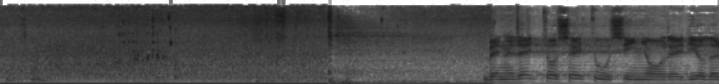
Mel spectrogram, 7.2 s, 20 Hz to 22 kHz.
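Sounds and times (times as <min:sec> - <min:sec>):
low hum: 0:00.0 - 0:05.2
water poured into wine during a Mass: 0:00.8 - 0:02.0
speech: 0:04.9 - 0:07.1.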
